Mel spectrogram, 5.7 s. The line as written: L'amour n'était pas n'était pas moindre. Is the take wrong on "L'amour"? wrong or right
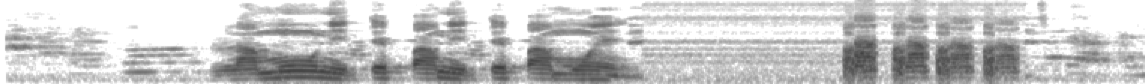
right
